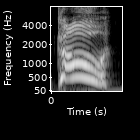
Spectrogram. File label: emphatic go, teen girl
